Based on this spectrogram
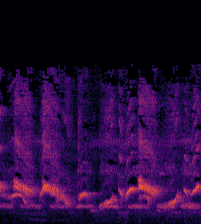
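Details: Caged Chinese hwamei delivering 'cao cầu' song, quick and steady to open its beak: rich looping whistles in rapid bursts, bending up and down, roughly one phrase a second with short gaps.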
